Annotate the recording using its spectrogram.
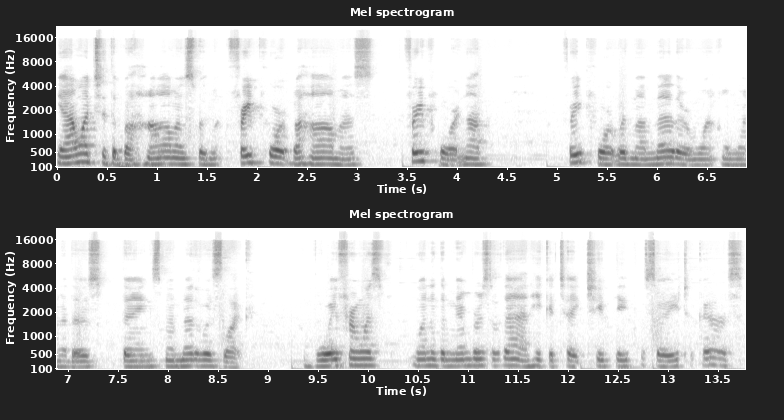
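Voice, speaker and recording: With music in the background, a woman speaks in a Southern accent at a moderate pace. Her pitch is fairly low and her intonation fairly even. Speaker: guest. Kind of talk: casual chat. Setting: live stream.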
